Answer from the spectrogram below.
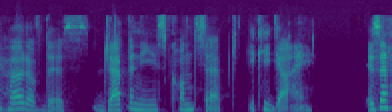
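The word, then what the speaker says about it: ikigai: I mean, I have, but let's ask our audience, have you heard of this Japanese concept, iguay? Is that how you say it? Yes, it's ikyu.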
